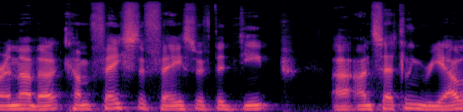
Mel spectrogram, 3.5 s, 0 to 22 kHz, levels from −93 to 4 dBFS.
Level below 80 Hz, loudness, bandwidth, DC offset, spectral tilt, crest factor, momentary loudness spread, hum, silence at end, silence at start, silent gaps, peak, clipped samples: -64 dBFS; -32 LUFS; over 20 kHz; under 0.1%; -4.5 dB/octave; 14 dB; 8 LU; none; 0 s; 0 s; none; -18 dBFS; under 0.1%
